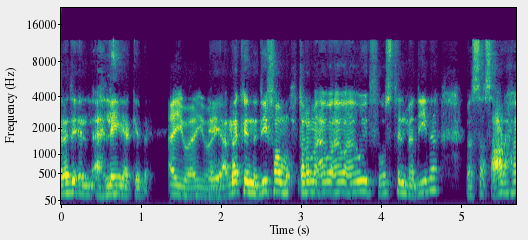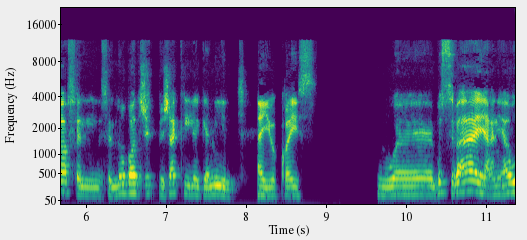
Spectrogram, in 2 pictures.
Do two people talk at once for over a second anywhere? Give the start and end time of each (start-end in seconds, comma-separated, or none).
none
